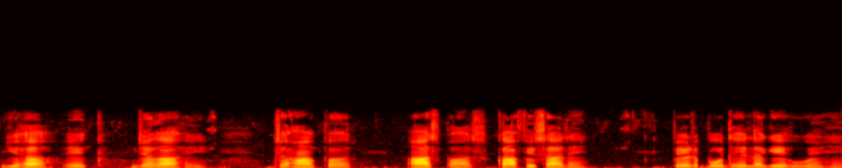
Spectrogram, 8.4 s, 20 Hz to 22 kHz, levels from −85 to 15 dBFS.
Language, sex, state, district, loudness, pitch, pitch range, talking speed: Hindi, male, Chhattisgarh, Bastar, -23 LUFS, 95 Hz, 90-95 Hz, 100 wpm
